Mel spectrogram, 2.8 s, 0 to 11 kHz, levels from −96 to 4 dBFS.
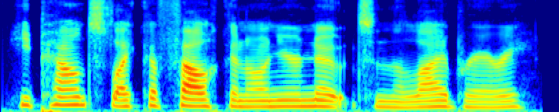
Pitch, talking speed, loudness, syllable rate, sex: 180 Hz, 235 wpm, -21 LUFS, 6.2 syllables/s, female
